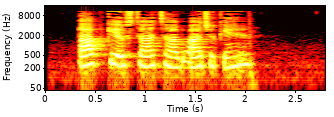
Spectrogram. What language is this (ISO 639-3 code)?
urd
